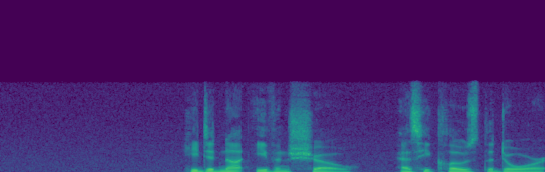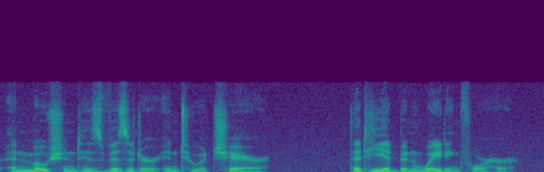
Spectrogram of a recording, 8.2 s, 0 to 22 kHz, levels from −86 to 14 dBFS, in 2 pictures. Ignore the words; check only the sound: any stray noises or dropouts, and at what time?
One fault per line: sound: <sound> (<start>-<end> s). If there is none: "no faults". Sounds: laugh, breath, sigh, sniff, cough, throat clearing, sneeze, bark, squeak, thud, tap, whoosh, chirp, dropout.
no faults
